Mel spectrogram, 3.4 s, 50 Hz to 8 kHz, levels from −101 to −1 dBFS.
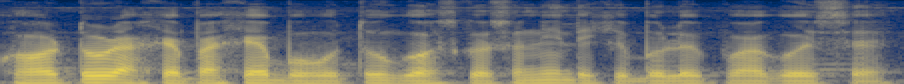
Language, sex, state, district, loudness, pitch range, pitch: Assamese, male, Assam, Sonitpur, -19 LUFS, 90-100 Hz, 90 Hz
